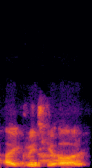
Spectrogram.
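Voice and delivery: normal talking voice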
